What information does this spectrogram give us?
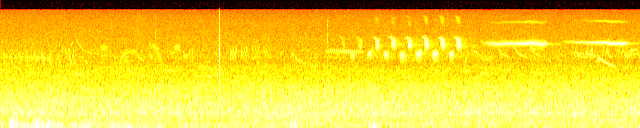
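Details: Yellowhammer singing: a rattling series of about eight short, high repeated notes, then a long drawn-out thin whistle held for nearly a second and repeated once, over a faint steady background hiss.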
